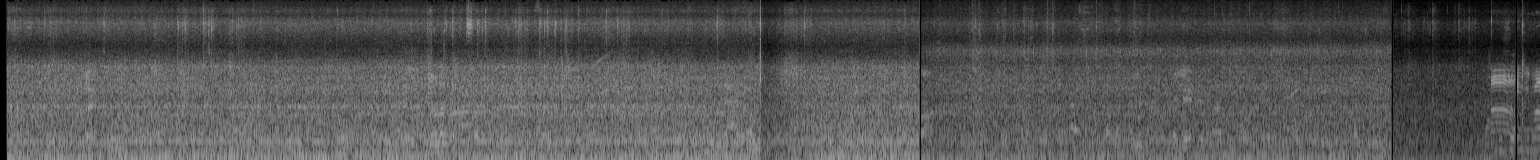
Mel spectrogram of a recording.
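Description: A noisy crowd chatters loudly outdoors.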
